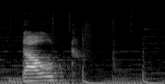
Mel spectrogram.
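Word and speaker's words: doubt: wise वरना certainly यकीनन डाउट दोस्तों यह ल डाउट है इसमें भी साइलेंट है डाउट शक डेट इसमें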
